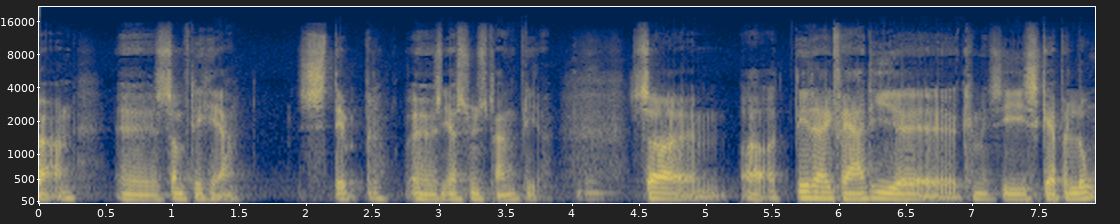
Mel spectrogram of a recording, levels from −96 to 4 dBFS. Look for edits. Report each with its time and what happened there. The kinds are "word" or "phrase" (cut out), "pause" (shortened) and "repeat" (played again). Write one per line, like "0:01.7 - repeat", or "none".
0:01.1 - word
0:03.0 - word
0:03.4 - word
0:05.3 - word
0:05.6 - word
0:05.9 - word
